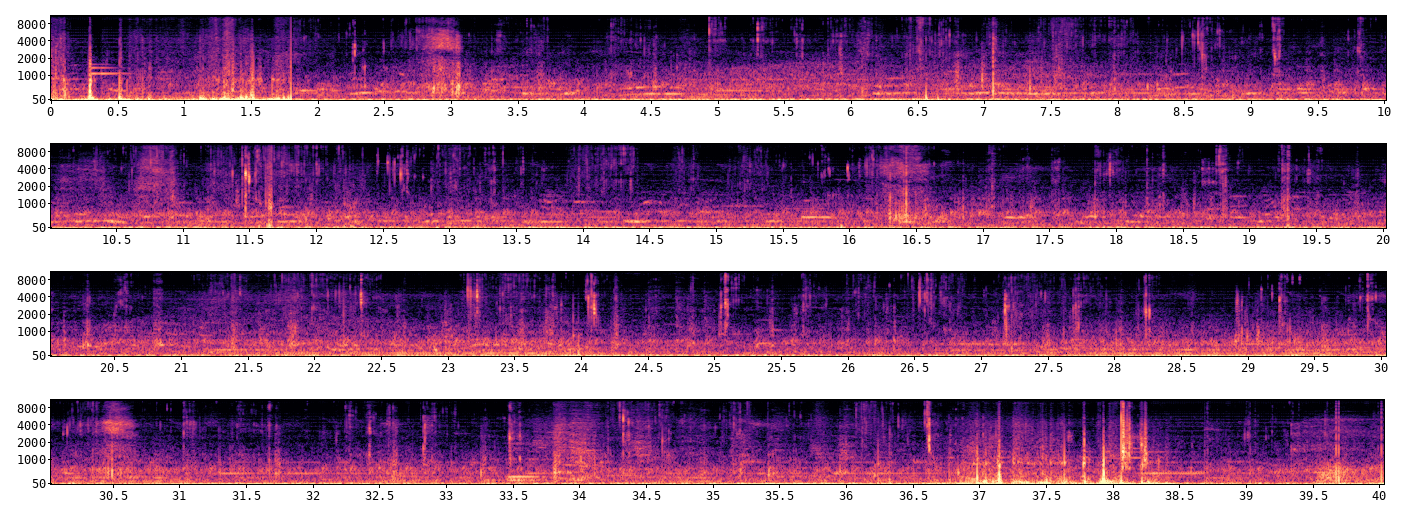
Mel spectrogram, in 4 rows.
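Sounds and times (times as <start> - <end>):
wet chewing and mouth smacks: 1.4 - 39.8.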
